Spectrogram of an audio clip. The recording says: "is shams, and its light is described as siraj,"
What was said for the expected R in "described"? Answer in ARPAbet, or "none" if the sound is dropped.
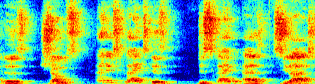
R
